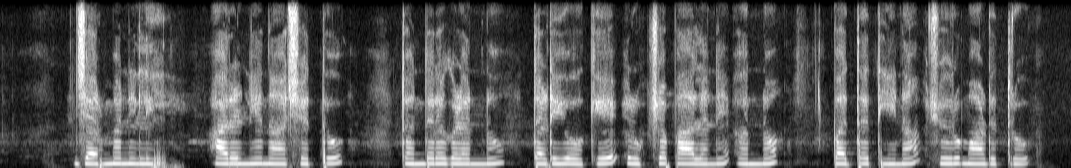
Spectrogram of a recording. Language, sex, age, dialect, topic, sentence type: Kannada, female, 18-24, Mysore Kannada, agriculture, statement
